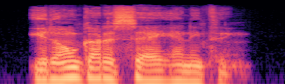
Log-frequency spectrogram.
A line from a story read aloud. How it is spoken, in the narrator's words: Timmy said, his tone almost apologetic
